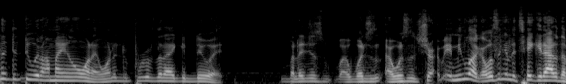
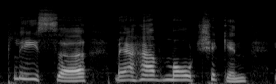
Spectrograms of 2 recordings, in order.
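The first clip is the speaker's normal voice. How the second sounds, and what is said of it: Put-on British accent. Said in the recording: “weird British accent thing”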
